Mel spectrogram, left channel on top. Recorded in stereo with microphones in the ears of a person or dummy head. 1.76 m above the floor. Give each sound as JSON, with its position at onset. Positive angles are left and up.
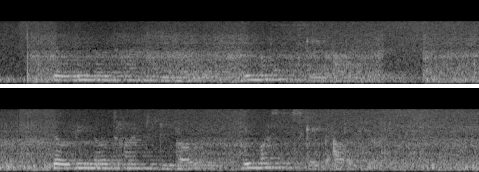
{"t": 0.5, "sound": "a woman speaking", "side_deg": -30, "distance_m": 2.5}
